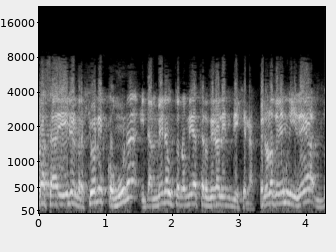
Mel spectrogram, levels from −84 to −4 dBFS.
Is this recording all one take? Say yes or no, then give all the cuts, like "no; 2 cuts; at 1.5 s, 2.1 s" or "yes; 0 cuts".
yes; 0 cuts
